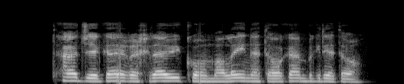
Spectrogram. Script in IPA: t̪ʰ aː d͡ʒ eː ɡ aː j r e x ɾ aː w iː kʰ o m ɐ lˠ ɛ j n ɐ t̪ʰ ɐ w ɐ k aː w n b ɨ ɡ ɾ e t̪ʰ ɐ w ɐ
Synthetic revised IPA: t̪ʰ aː d͡ʒ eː ɡ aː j r e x ɾ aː w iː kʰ o m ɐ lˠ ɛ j n ɐ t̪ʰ ɐ w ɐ k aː n b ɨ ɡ ɾ e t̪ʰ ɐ w ɐ

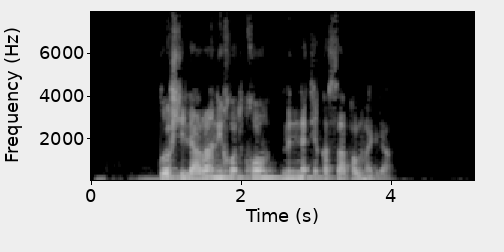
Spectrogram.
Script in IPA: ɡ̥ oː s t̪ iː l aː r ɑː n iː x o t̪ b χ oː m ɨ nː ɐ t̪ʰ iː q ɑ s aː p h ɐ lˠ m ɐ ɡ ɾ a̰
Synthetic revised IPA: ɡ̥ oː ʃ t̪ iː l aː r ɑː n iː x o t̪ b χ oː m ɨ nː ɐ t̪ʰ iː q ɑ s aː p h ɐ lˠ m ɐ ɡ ɾ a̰

